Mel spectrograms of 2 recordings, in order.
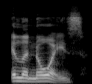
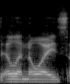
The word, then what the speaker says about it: Illinois: Great Lakes region of Illinois, Jake Parry. What's going on? I was doing really good until you added the S to Illinois.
